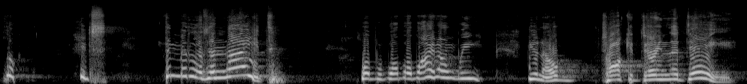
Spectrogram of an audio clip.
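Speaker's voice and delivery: high, loud, stammering nervous pleading; flustered stammer. Acted. Professor pleads with a midnight visitor, high and stammering. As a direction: stumble over every word, rattled.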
